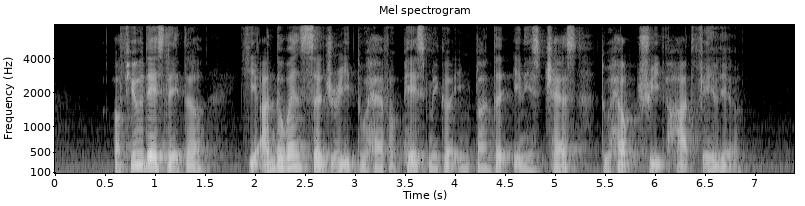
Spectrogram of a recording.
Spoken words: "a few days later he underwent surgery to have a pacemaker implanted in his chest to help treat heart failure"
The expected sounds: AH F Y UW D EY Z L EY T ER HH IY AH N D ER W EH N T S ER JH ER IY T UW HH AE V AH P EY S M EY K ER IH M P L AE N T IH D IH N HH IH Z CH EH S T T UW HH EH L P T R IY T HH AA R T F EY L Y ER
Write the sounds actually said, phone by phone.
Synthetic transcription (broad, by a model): AH F Y UW D EY S L EY T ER HH IY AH N D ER W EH N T S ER JH ER IY T UW HH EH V AH P EY S M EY K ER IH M P L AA N T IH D IH N HH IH S CH EH S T T UW HH EH L P T R IY T HH AA T F EY L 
